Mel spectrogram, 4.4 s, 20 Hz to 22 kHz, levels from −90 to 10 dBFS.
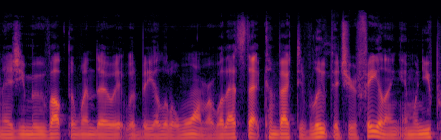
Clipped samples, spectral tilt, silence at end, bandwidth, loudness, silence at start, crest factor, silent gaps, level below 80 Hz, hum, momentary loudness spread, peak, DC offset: under 0.1%; -5.5 dB/octave; 0 s; 15 kHz; -30 LUFS; 0 s; 22 dB; none; -58 dBFS; none; 6 LU; -8 dBFS; under 0.1%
